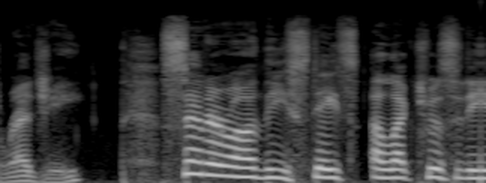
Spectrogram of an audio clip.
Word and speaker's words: RGGI: his concerns with Reggie the rggi is pronounced Reggie Center on the state's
